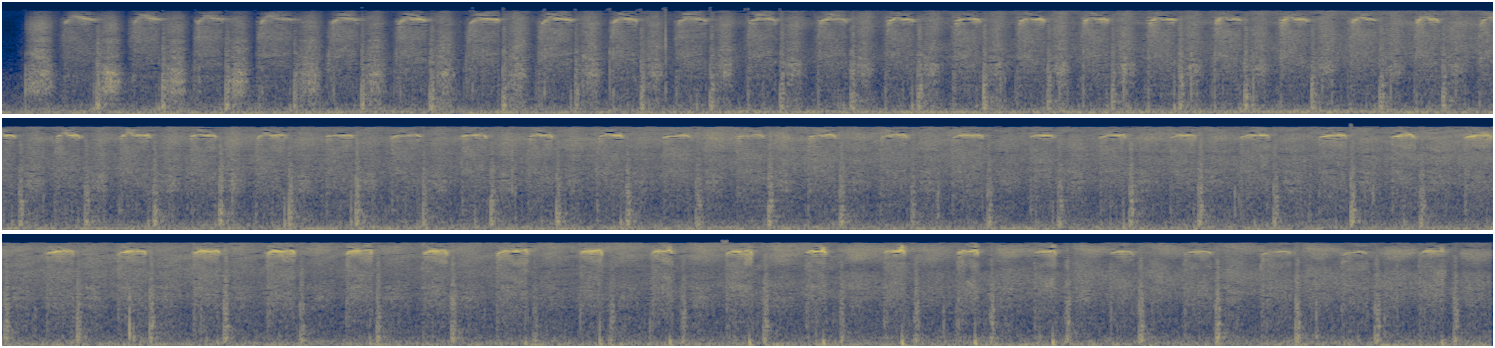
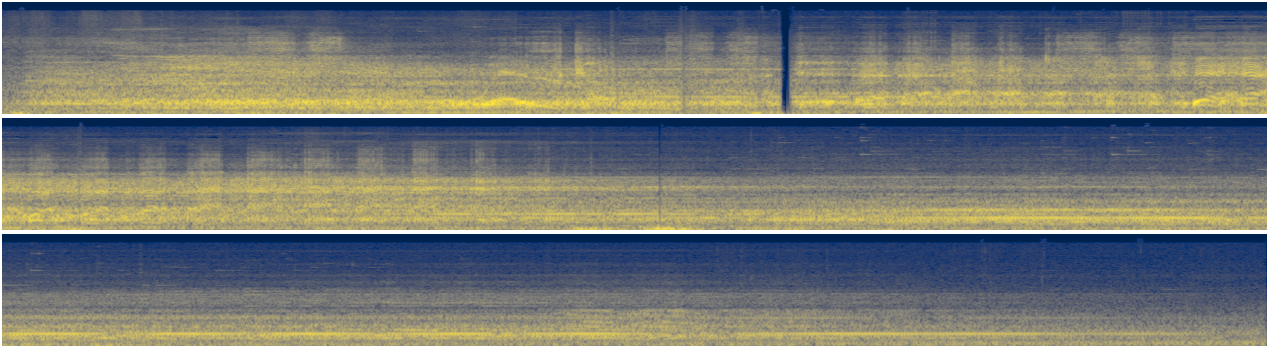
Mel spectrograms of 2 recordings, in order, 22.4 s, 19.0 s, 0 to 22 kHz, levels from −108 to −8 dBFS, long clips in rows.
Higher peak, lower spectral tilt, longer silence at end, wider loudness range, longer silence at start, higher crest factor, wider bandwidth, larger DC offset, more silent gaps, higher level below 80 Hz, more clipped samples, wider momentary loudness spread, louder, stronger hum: second, -8 dBFS vs -2 dBFS; second, -0.5 dB/octave vs -6.5 dB/octave; about the same, 0 s vs 0 s; about the same, 8 LU vs 9 LU; about the same, 0 s vs 0 s; about the same, 22 dB vs 18 dB; first, 16 kHz vs 9.4 kHz; neither; neither; second, -54 dBFS vs -34 dBFS; neither; about the same, 11 LU vs 12 LU; second, -28 LUFS vs -20 LUFS; neither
